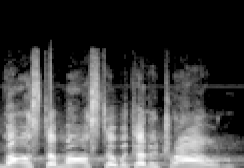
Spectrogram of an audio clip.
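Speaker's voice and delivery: loud, high-pitched cry of alarm; panicked shouting. A narrator's reading. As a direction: shout it as if about to drown.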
